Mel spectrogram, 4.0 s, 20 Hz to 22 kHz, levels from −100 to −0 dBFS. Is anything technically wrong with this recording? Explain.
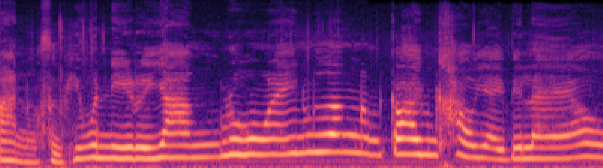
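Yes. From 2.45 s to the end of the speech clip, playback slows by about 6.4% and pitch drops by 114 cents, just over a semitone, in a single sudden step that does not recover before the audio ends. This is likely a drift correction step, where clock-matching software changes the rate at once to manage its buffer. On a spectrogram, the harmonic lines step down together at 2.45 s. In the waveform, cycles stretch slightly from that point on.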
